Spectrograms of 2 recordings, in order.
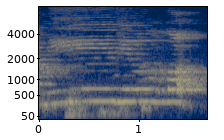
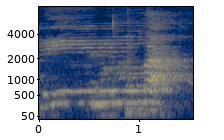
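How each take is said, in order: First: The L is heavy, with a full, thick sound. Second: The L is light, with a thin sound. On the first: The speaker calls it wrong. "Ini bukan dinillah" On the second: The speaker calls it right. "tapi dinillah"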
